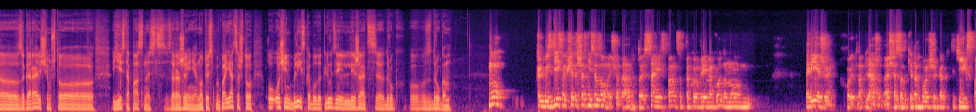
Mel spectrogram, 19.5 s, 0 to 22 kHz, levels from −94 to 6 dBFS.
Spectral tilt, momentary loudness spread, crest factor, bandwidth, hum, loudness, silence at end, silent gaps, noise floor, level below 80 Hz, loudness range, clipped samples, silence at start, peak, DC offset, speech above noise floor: -4 dB/octave; 7 LU; 12 dB; 16.5 kHz; none; -14 LUFS; 0 s; none; -52 dBFS; -36 dBFS; 3 LU; under 0.1%; 0 s; -2 dBFS; under 0.1%; 37 dB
